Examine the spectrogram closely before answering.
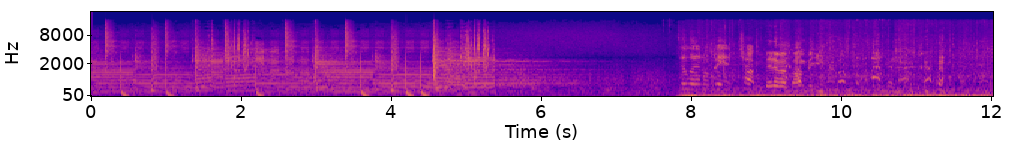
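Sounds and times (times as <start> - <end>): background music: 0.0 - 7.4
vehicle rumbling over rough track: 6.8 - 12.0.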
